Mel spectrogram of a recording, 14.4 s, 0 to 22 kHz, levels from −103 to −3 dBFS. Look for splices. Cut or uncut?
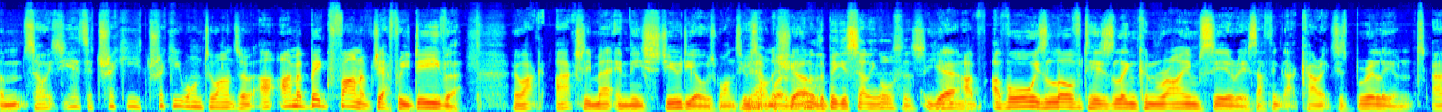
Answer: uncut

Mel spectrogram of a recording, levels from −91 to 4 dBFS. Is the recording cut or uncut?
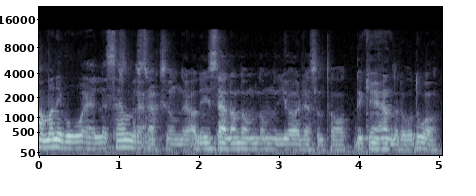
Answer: uncut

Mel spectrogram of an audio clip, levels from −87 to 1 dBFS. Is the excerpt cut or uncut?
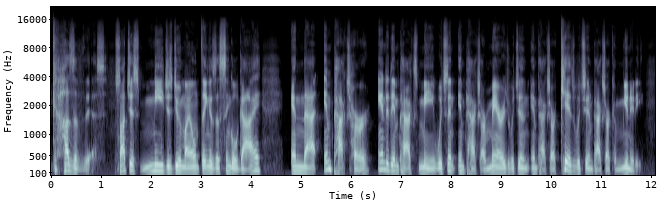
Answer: cut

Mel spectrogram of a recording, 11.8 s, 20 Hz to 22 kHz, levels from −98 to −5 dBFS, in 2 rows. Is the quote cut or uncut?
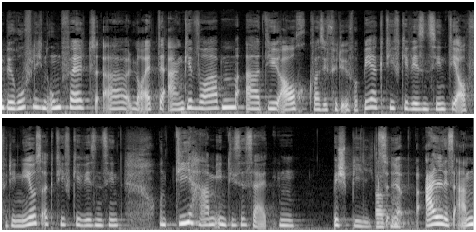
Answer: cut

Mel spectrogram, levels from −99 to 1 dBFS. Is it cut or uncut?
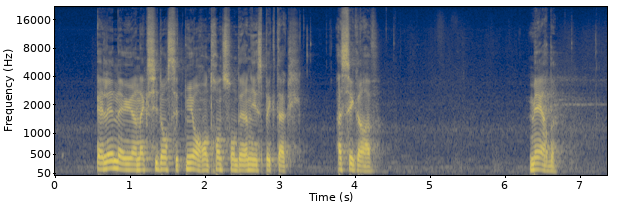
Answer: uncut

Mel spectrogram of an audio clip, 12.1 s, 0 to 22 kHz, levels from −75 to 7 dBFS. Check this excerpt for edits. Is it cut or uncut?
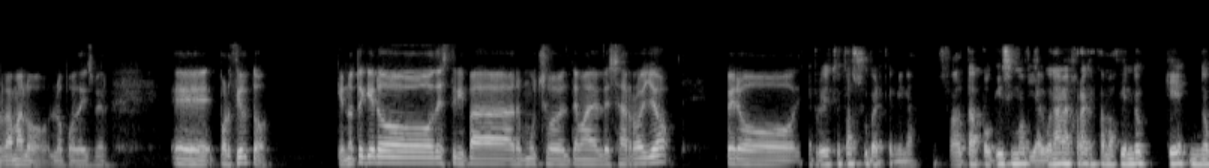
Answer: cut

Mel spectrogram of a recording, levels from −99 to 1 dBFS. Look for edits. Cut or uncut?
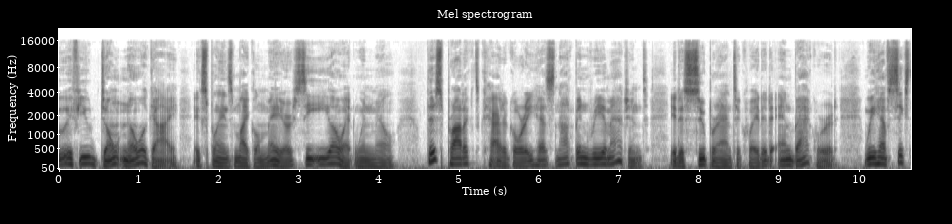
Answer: uncut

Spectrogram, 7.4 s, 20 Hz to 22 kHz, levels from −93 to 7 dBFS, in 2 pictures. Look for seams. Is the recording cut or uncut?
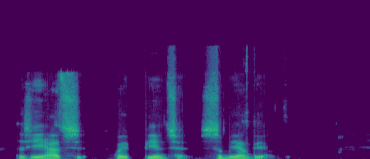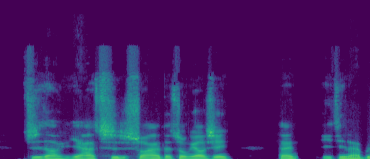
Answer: cut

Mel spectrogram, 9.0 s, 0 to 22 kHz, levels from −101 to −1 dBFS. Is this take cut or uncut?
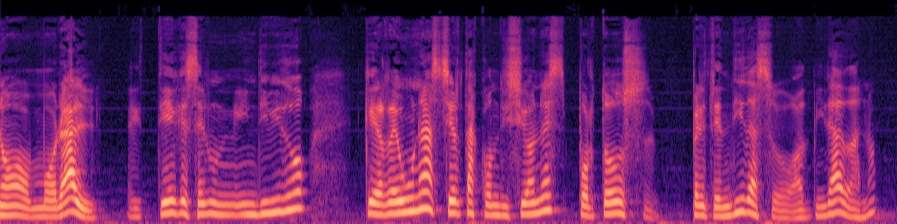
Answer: uncut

